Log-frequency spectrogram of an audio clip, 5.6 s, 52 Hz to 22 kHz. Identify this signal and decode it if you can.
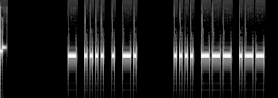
Morse code, heard as a keyed tone, about 22 wpm, 700 Hz. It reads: THEN HOW
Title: 2x Word-Spacing - Sentences from Top 100 Words - 22wpm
